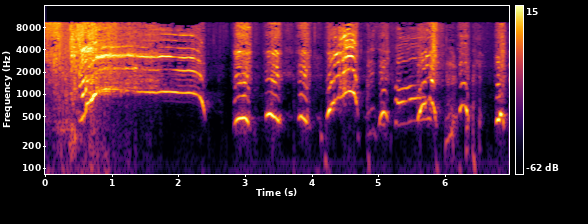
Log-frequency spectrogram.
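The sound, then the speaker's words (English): Oprah lets out a long, loud, high-pitched scream as Gail King pours a bucket of ice water over her head, followed by a string of short, breathless gasping shrieks. “Gail King poured the bucket of ice water on Oprah's head, and listen to this.”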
